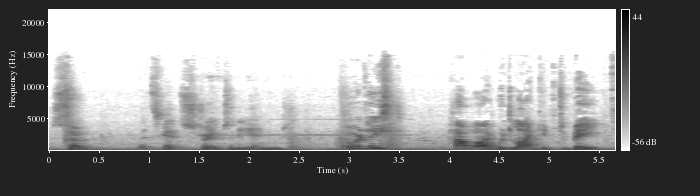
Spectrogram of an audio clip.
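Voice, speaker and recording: An older woman performs a spoken-word poem at an unhurried pace, weighing her phrases with a wry, theatrical touch. She is picked up from a distance in a reverberant room, with clear noise on the recording. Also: mid-range voice, huge pitch swings. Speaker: performance poet and singer. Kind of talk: live spoken-word poetry recital. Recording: roomy, noisy live recording, distant mic.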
